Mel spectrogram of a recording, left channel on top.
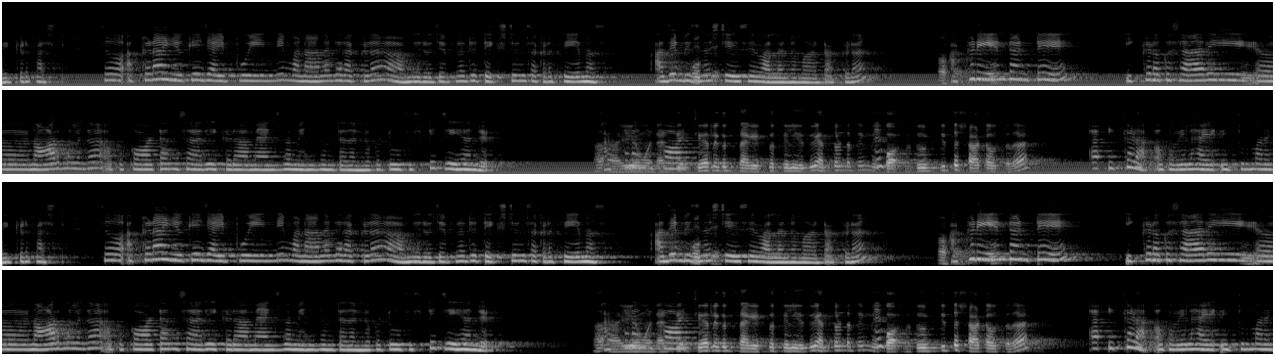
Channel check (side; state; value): left; noise; hum, 17 dB below the sound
